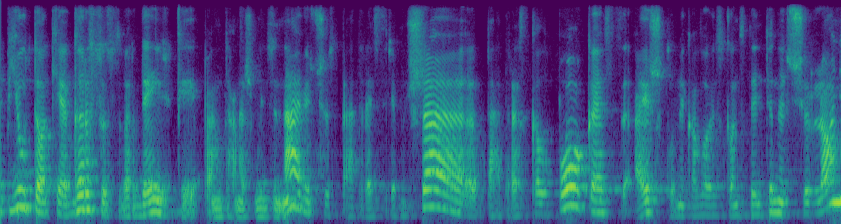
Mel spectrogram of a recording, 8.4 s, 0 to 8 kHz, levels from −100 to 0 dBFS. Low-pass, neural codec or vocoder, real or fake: 7.2 kHz; none; real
